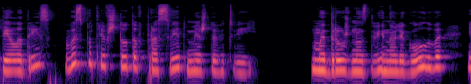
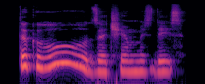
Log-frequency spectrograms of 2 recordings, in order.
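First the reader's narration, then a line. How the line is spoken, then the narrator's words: Drawling. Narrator (Russian): протянула я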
